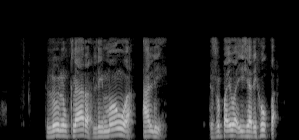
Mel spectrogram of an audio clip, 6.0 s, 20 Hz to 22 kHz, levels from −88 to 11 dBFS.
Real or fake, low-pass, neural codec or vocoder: real; 7.2 kHz; none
